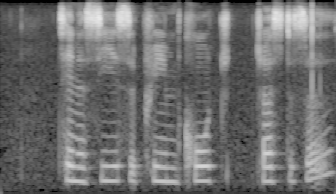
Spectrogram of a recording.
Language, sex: English, female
